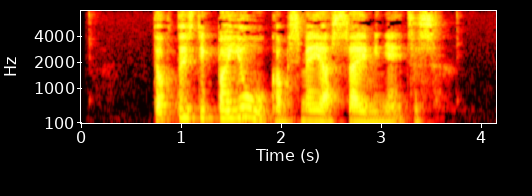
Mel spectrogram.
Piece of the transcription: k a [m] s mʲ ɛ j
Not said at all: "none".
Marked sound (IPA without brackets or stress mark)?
m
